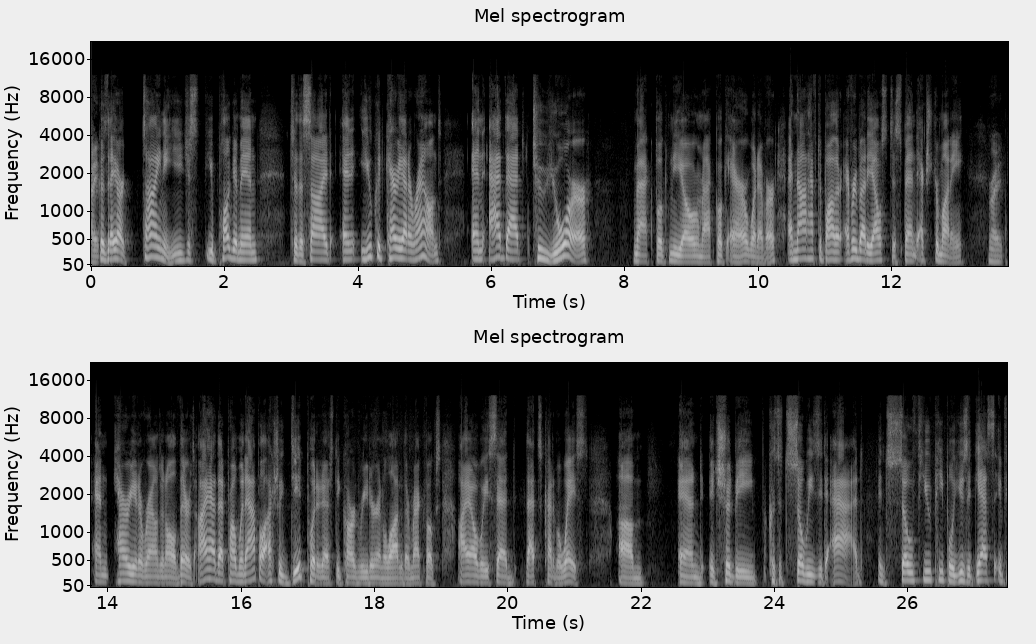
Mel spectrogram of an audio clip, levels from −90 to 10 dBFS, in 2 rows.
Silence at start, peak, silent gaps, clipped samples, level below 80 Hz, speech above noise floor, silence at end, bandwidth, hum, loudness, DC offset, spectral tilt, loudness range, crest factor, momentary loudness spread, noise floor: 0 s; -10 dBFS; none; under 0.1%; -62 dBFS; 42 dB; 0 s; 12.5 kHz; none; -25 LUFS; under 0.1%; -5.5 dB/octave; 3 LU; 16 dB; 9 LU; -66 dBFS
